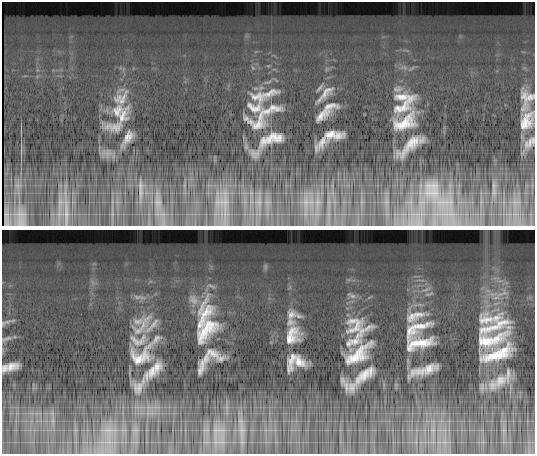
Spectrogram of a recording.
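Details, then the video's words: Tom, a pet cat, meowing repeatedly: about eleven short harmonic meows, each sliding down then up, come every one to two seconds with quiet pauses between them and a low hum underneath. "Tom meows so awesomely"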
